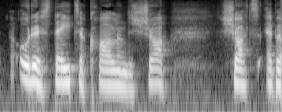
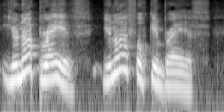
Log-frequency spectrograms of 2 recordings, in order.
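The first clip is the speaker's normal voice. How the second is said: angry; 5 semitones higher, 5 dB louder than usual. Real, not acted. Angry outburst at Klitschko.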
